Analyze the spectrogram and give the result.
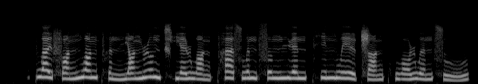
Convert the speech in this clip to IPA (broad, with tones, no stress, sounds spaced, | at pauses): p w a˥˩ ɪ̯ f ɑ˧˥ ŋ n̪ w ɑ˥ ŋ pʰ ə˨˩ n n̪ j ɑ˧˥ ŋ ɻ ɤ˥˩ ŋ t͡ɕʰ j ɛ˧˥ ɻ w ɑ˨˩ ŋ pʰ ä˥˧ s w ə˥˩ n s ɤ˥ ŋ n̪ ɥ ɛ˥ n t̪ʰ i˥ n w e˥˩ ɪ̯ ʈ͡ʂ ɑ˧˥ ŋ kʰ w ɔ˧˥ ɻ w ə˧˥ n s u˨˩˦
